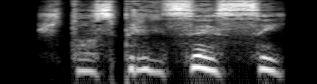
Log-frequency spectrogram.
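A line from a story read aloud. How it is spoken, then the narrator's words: Whispered. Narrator (Russian): шепнула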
